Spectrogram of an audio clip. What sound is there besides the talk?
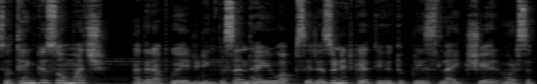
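No everyday noise stands out behind the speech.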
